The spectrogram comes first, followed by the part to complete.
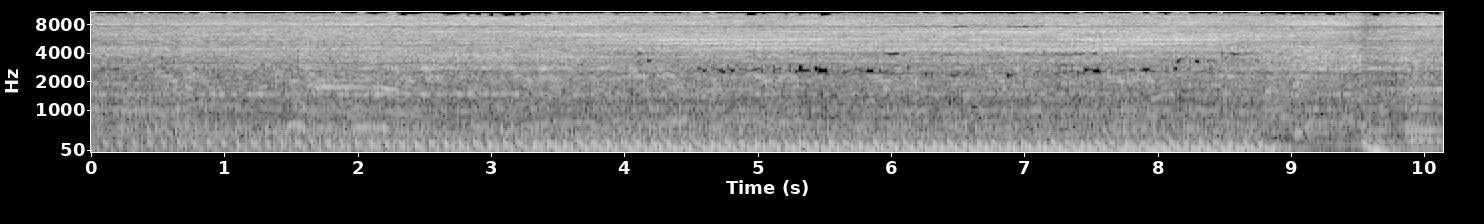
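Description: Electronic dance music from a DJ set. A fast, even beat grows louder over the first few seconds, holds, and breaks off about nine seconds in, followed by a single deep boom.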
